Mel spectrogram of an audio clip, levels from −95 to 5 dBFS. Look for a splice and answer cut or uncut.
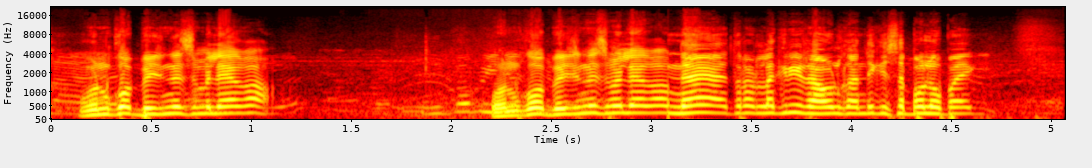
cut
